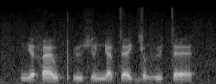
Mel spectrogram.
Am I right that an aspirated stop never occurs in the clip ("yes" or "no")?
yes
